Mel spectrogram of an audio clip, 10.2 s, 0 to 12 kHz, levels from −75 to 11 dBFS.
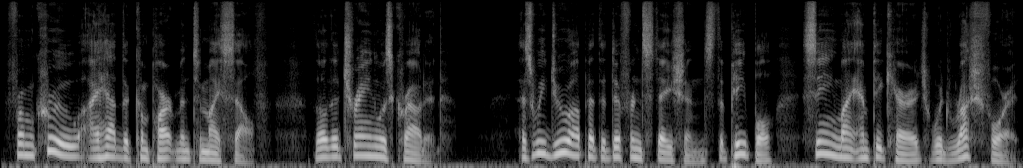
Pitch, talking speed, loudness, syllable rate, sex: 135 Hz, 180 wpm, -17 LUFS, 5.0 syllables/s, male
